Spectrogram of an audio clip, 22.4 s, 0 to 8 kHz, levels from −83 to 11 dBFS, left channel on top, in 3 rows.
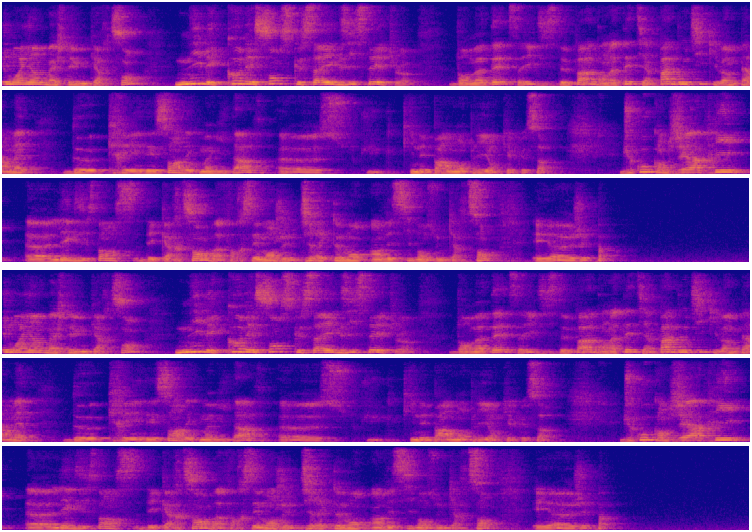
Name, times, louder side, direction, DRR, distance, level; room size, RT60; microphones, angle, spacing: voice 1, 0.0-14.9 15.2-21.0, left 2 dB, 30° left, -1 dB, 0.5 m, -23 dB
6.6 x 2.3 x 2.9 m, 0.65 s
head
